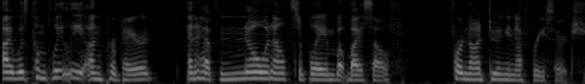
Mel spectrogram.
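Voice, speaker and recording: In a Canadian accent, a woman talks at a fairly quick pace with a medium pitch and an animated tone. The recording is very clean, with a silent background. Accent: Canadian, noticed by locals. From Canada. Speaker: travel vlogger. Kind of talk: travel vlog, casual talk to camera.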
